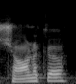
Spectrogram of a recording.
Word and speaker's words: Hanukkah: nobody gets left behind it's pronounced chanuka God almost celebrate Kwanzaa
